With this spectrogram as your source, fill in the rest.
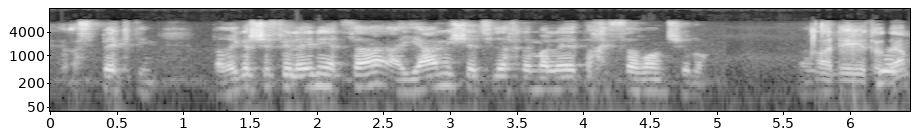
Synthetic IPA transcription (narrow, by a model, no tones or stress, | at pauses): aspe̞kt̪im | b̥eʁe̞ɡaʃefilejnijat͡saːjamiʃeet͡sliaχle̞male̞ːt̪aχisaʁo̞nʃelo̞ | anit̪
